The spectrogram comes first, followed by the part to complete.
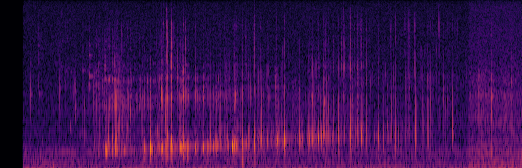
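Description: Water pouring in a stream into an enamel mug, with spattering clicks and a ringing note that rises in pitch as the mug fills.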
